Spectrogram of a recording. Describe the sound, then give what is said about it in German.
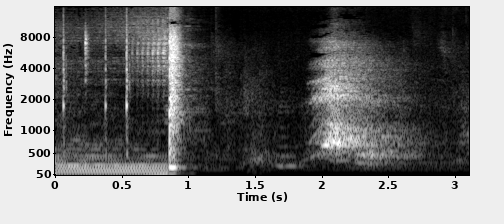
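A short musical jingle cuts off, and after a brief pause comes a single loud, breathy sneeze, a sudden hissing burst that fades quickly. “Gesundheit!”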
